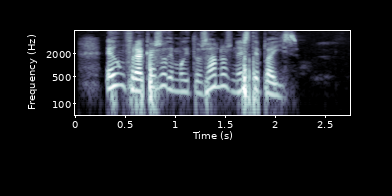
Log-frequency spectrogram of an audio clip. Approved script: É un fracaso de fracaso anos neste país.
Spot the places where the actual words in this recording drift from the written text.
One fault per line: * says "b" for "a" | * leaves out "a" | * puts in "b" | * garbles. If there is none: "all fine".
* says "moitos" for "fracaso"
